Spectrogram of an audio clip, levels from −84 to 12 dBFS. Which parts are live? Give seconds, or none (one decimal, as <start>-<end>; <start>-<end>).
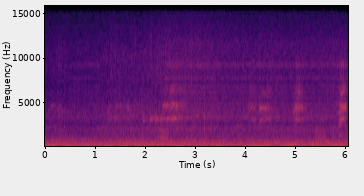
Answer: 0.0-0.5; 1.1-2.4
